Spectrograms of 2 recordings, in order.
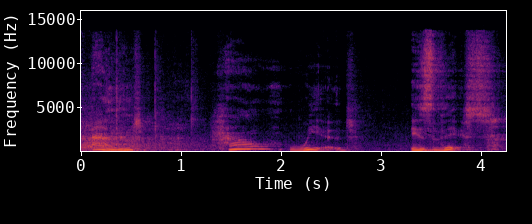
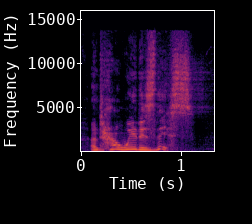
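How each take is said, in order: First: Broken into pieces with pauses; word by word, as if typing it; halting, deliberate message dictation; dictating a text. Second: Higher, in one flowing phrase; lifted, continuous question; reading a text back. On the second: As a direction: read it straight through. Reads the finished text back in full. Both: Acted.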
